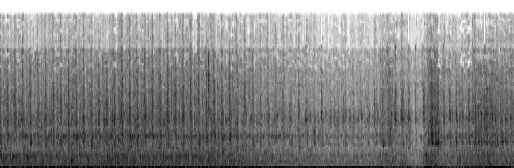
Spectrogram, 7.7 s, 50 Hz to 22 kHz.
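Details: Detroit 8V-71 two-stroke diesel in a 1969 International 400 dump truck, air-started because of a cracked flywheel housing, running after an injector rack check following a runaway. A deep, even drone that dips and picks up cleanly on throttle, no knocks or misses.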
